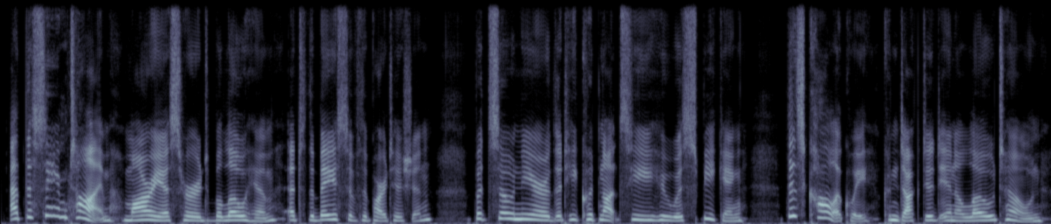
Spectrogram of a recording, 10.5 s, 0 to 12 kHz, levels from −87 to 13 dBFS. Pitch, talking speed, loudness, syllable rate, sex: 235 Hz, 185 wpm, -20 LUFS, 4.4 syllables/s, female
